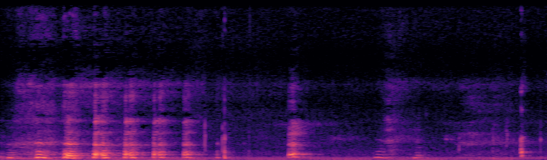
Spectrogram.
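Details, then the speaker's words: Infant with strong, gurgly hiccups: a run of short, sharp, voiced hiccups that sound powerful, over low room hum; the parent then offers to burp the baby. "Oh, those hiccups are strong. Sound like they hurt."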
